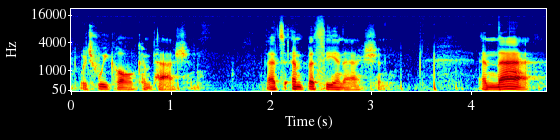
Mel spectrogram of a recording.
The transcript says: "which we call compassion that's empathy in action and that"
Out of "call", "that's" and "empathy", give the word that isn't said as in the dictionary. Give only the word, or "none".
none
